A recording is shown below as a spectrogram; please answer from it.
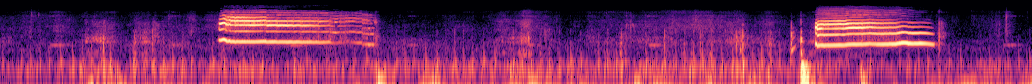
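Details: A rescued baby kitten, one of three huddled together in a corner to keep warm, gives two loud, high, drawn-out mews about three seconds apart, each with a slight downward bend, over quiet room background.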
